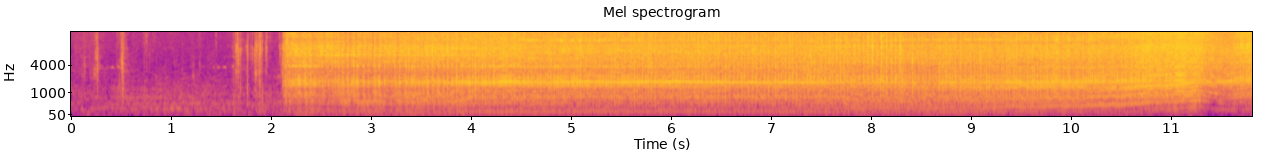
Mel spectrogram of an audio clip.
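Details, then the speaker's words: Kyosho nitro RC Baja Beetle restarted on the table and held up: the engine fires after a few pulls and buzzes high and clean with throttle; it is healthy. Forward and reverse engage, but power is lost in the drivetrain, possibly a bad diff. "okay well the motor is obviously fine the gears are fine i kind of uh lift it up like this and gave it some throttle both forward and reverse seemed uh correctly engaged"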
